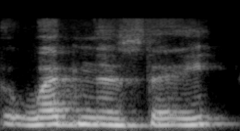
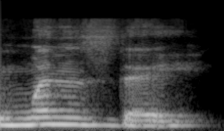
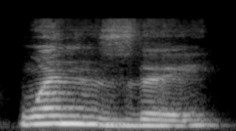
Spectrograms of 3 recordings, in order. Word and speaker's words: Wednesday: We don't say wedness day. We say Wednesday. Wednesday. You see how I broke it up for you? Wednesday. We don't pronounce that D at all.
